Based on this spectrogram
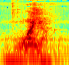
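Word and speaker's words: moyen: ん」を発音しないで飲み込む形で「モアイヤモアイヤと発音するとうまくいくかもしれませんそれでは最後にもう一度発音します。中程度のはフランス語で、モアイアンです。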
